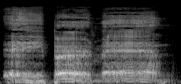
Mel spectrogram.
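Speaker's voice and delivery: lightly voiced raspy jazz trumpeter, slowing down. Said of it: "I'm trying to do my [name] impression".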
